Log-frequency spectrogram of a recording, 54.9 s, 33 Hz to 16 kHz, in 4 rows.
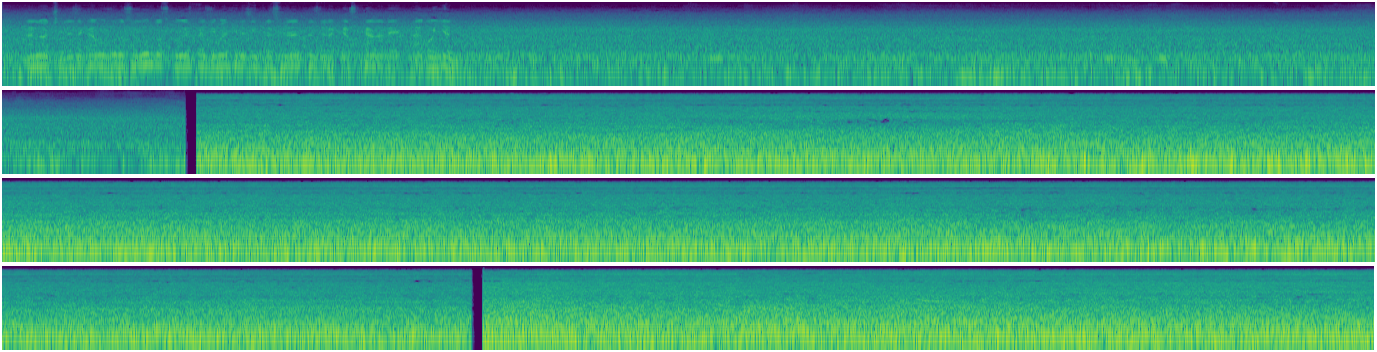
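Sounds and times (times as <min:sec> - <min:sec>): river pouring over weir: 0:00.0 - 0:54.9
waterfall rushing: 0:00.0 - 0:54.9.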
